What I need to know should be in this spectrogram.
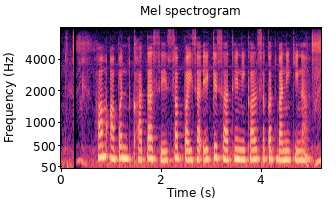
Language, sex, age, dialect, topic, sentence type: Bhojpuri, female, 25-30, Southern / Standard, banking, question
